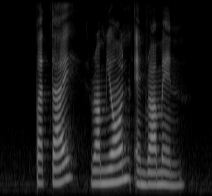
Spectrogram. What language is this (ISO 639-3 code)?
eng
